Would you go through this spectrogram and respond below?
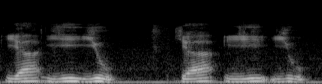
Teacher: Makhraj huruf ya adalah tengah lidah mengenai langit-langit ya di atasnya. Ya. Tengah lidah mengenai langit-langit di atasnya.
